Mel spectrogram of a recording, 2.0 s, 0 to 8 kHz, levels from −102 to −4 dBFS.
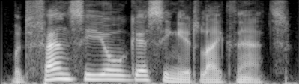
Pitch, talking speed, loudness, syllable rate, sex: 125 Hz, 210 wpm, -20 LUFS, 4.9 syllables/s, male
